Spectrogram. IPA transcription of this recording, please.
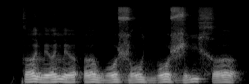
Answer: k ʌ˩˧˩ lʲ ʌ˩˧ lʲ ʌ˩˧ ʔ ʌ˩˧˩ w o˩˧˩ ʐ o˩˧˩ ʎ o˩˧˩ ʐ i˩˧˩ x ʌ˩˧˩

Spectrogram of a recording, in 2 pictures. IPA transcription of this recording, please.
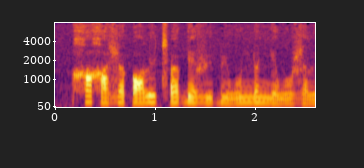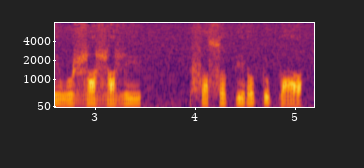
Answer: χ a˦ χ a˨ ɮ œ˦ ɠ ɒ˨˦ l y˦ t͡sʼ œ˦ ɠ e˦ v y˨ ɓ y˨ w u˦ ɲ œ˦ ɲ e˨ w u˨ ɮ ə˨ l y˨ w u˨ ɮ ɒ˨ ɮ ɒ˨ ɮ y˦ | f œ˨ sˤ y˨ p y˨ ɾ o˦ p u˦ p ɒ˨

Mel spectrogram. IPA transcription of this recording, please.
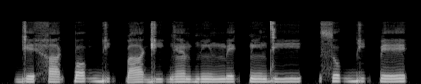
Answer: ɡ e˧ h a˧ k͡p ɔ˦ ɡ͡b i˦˨ k͡p a˨˦ ɡ i˧ ɡ ɛ̃˦ b ĩ˧ m e˦ k͡p ĩ˦ d i˦ | s o˦ ɡ͡b i˦ k͡p e˦

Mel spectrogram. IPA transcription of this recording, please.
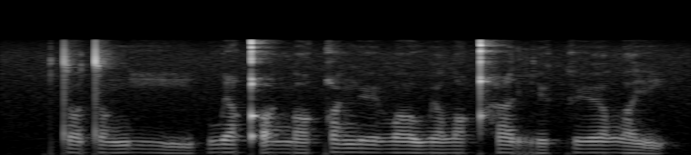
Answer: t ɔ t ɔ ŋ iː | w i qʼ ɔ ŋ ɔ q ʏ ŋ ʏː β ɔ w ʏ lˠ ʊ qʰ i r ʏ k ʏː lˠ i

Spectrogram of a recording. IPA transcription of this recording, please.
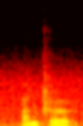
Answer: a n y ʈʰ œ

